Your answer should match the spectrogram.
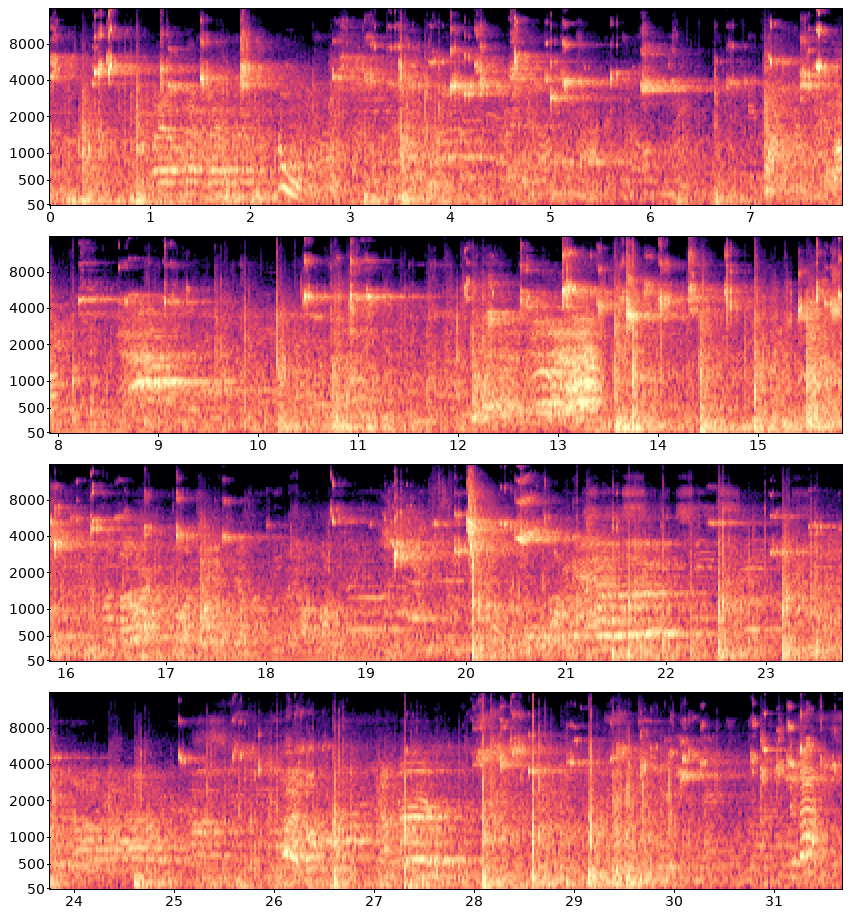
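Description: Basketball game in a gymnasium: a ball dribbling on the hardwood floor with sharp repeated bounces, mixed with players' scattered shouts and calls in the echoing hall.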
